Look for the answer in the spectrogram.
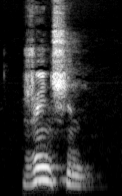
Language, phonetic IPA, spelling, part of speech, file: Russian, [ˈʐɛnʲɕːɪn], женщин, noun, LL-Q7737 (rus)-женщин.wav
- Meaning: genitive/accusative plural of же́нщина (žénščina)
